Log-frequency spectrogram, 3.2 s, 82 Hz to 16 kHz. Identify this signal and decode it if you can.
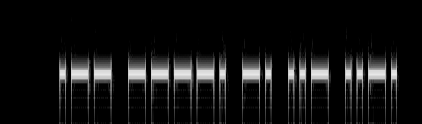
Morse code, heard as a keyed tone, about 28 wpm, 700 Hz. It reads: W9NUF
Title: USA Call Signs - 5 Characters - Repeated 3x - 28wpm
